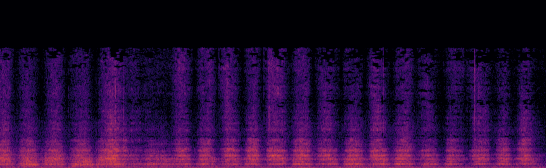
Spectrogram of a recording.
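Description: Long nails scratch and rub back and forth across the top of a large, thick, solid end-grain hardwood butcher block cutting board. The result is a steady run of quick, dry rasping strokes with a woody midrange tone and a bright, hissy edge.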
